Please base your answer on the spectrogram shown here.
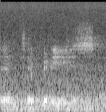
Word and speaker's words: Antipodes: of years ago called Antipodes, which everybody but me pronounces antipodes, which is actually the correct English pronunciation.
